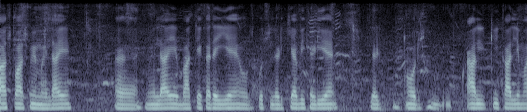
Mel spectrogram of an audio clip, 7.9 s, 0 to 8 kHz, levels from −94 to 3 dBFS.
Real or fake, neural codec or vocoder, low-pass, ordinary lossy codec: real; none; 7.2 kHz; none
